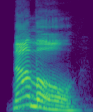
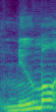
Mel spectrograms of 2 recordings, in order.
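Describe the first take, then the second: First: The first syllable sounds like 'numb'. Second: The first syllable sounds like 'new'. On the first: The speaker calls it right. "It's num and camel" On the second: The speaker calls it wrong. "I started calling it Numel as a kid"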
